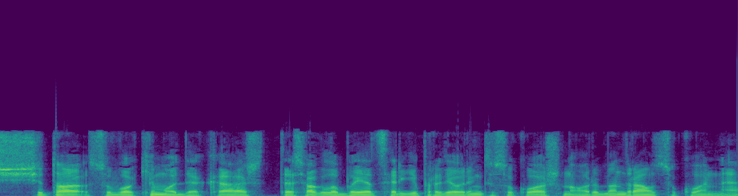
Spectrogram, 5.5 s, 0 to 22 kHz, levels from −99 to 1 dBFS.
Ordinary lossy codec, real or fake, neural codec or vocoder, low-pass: AAC, 48 kbps; real; none; 7.2 kHz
